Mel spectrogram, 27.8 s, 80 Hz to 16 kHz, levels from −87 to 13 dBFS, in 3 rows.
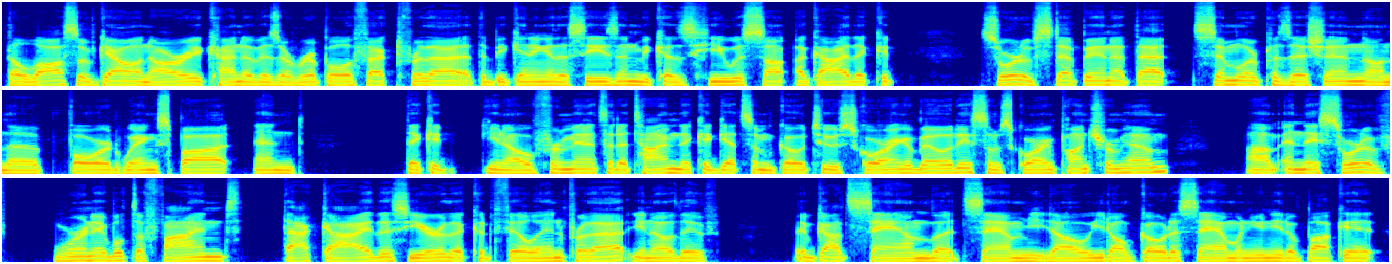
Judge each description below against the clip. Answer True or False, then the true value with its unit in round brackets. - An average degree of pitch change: False (1.9 semitones)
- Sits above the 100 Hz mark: True (120 Hz)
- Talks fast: True (215 wpm)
